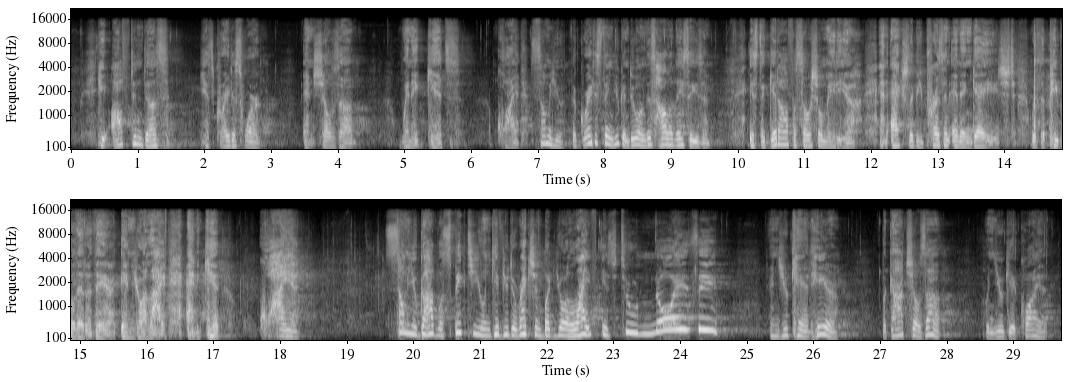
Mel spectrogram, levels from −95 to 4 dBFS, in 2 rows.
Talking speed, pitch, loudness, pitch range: 165 wpm, 175 Hz, -19 LUFS, 150-215 Hz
